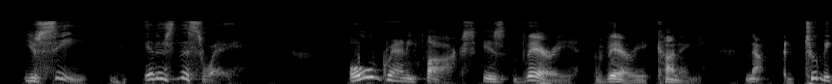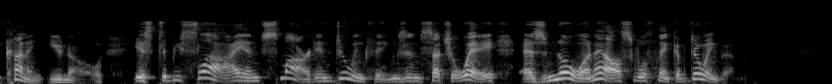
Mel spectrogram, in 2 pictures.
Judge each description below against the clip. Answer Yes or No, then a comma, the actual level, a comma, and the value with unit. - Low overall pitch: No, medium, 160 Hz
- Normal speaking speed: Yes, average, 145 wpm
